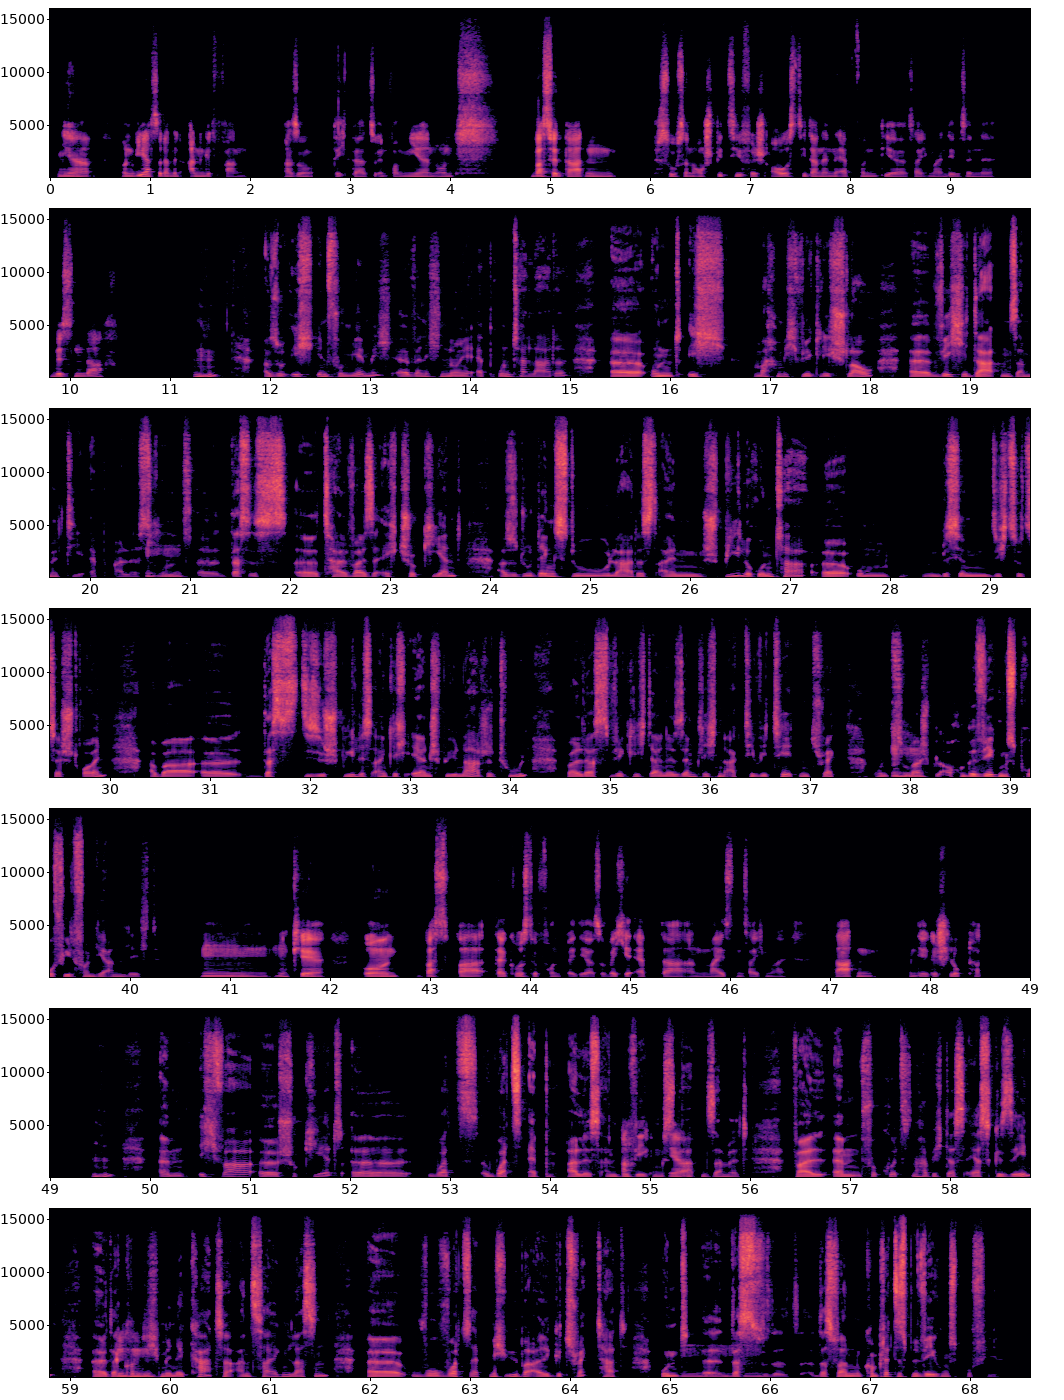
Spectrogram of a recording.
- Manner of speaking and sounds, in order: teeth sucking; other noise
- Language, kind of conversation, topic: German, podcast, Wie gehst du mit deiner Privatsphäre bei Apps und Diensten um?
